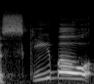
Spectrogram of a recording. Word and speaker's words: Skibo: He says the Skibo Lookout outside Hoyt Lakes. He told me Hunter knows where it is. Yeah, it's actually, I think it's pronounced Skybo.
